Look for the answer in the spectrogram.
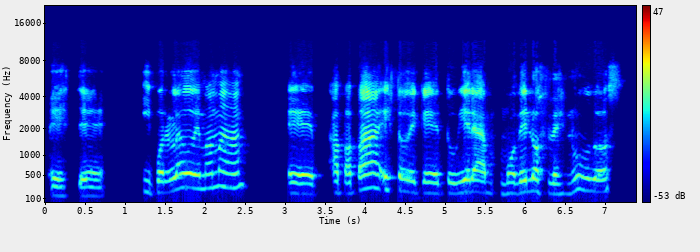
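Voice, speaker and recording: On a dull lo-fi recording, an older woman from Buenos Aires reminisces during an interview where she is the guest. Her Argentine, Buenos Aires–accented Spanish comes in a mid-range, slightly mellow voice that is expressive and slow.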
